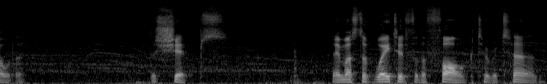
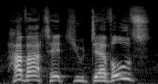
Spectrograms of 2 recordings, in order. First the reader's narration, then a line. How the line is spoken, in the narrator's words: Fitzgerald cried out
